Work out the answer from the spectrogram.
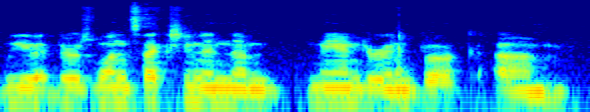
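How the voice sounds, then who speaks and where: A woman giving an informal instructional webinar talk as a teacher trainer, halting and correcting herself as she explains. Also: on the low side, flat delivery, slight background noise, low-quality recording.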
